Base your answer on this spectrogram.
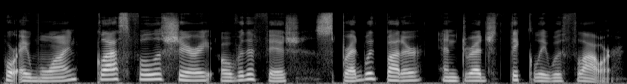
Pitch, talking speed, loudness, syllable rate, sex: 185 Hz, 155 wpm, -18 LUFS, 4.1 syllables/s, female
